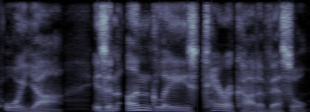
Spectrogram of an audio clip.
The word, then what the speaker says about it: olla: An olla, pronounced o-ya, is an unglazed terracotta vessel buried in the soil with just the opening above the surface.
